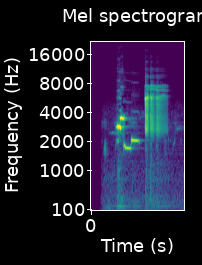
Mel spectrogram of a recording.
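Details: Wood thrush song in woodland: one phrase of a few clear, flutelike whistled notes that dip and then rise, ending in a high, buzzy, shimmering trill.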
